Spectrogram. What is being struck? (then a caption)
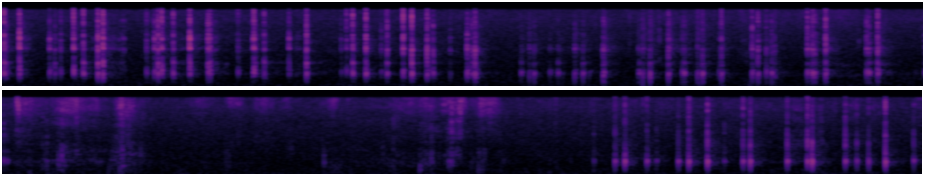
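Small cardboard box. Fingertips and nails tap and scratch the surfaces of a small, hollow white cardboard Apple iPhone box held close, giving dozens of quick, dry, hollow taps with a papery crinkle. A quieter stretch of soft scratching sits in the middle before the rapid tapping resumes.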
